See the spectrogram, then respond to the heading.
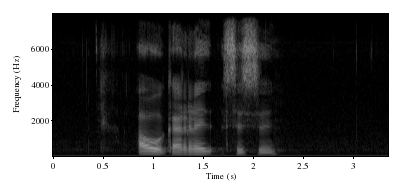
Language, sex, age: Northern Sotho, male, 22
